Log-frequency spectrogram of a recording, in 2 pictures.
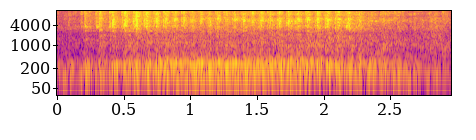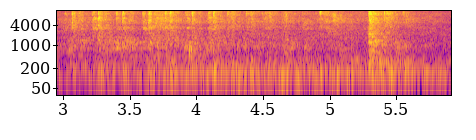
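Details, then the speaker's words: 1981 Chevy LUV four-cylinder, revived after sitting 23 years, after carburetor rebuild, muffler not yet clamped: rough revving that settles into a steady, even idle with no knocks or misses; carburetor was the fault; normal running. "Damn, son. That's all it was. Carburetor. Yes. Damn, that sounded good, too."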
